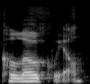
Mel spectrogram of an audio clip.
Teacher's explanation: Qui, this letter I says the E sound, and the AL is a schwa with an L, or a dark L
